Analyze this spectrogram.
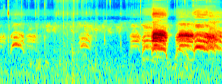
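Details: Crows fighting over food: softer, hoarse caws at first, then a sudden burst of louder, rougher cawing toward the end.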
